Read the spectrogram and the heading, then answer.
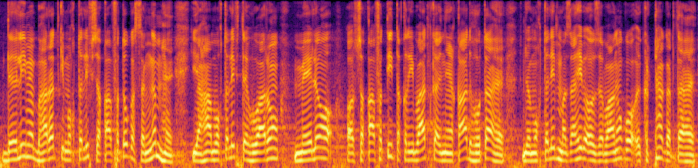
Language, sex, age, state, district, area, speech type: Urdu, male, 18-30, Uttar Pradesh, Saharanpur, urban, spontaneous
